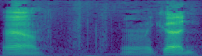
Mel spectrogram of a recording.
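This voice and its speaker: Bright, breezy radio drama boyfriend. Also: male voice, rumbling low, steady tone, slow, gravelly, exaggerated voice. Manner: casual, chuckling, eager. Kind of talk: 1950s radio drama acting. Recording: dull 1950s radio recording, faint noise.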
